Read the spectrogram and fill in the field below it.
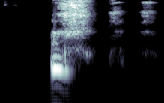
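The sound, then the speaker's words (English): A single short burp with a loud, low, throaty onset that fades within about a quarter second, followed by two faint, soft breathy noises. No one speaks. “Sorry, I had to burp.”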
